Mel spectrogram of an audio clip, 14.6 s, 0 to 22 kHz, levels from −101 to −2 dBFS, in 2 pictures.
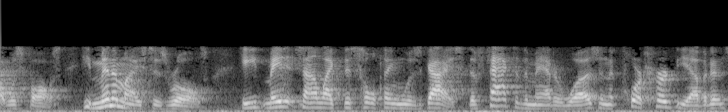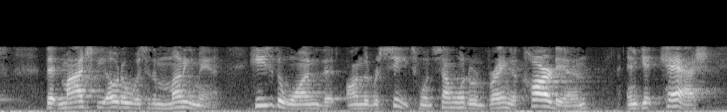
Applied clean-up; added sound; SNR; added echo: none; none; none; none.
